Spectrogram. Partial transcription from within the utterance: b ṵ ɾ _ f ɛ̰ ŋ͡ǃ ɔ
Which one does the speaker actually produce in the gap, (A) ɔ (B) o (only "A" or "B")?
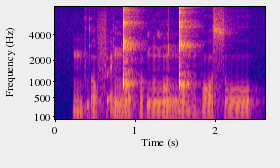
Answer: A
